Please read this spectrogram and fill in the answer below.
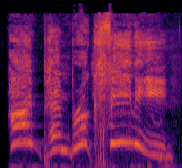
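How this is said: It is said in a squeaky, effeminate voice.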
